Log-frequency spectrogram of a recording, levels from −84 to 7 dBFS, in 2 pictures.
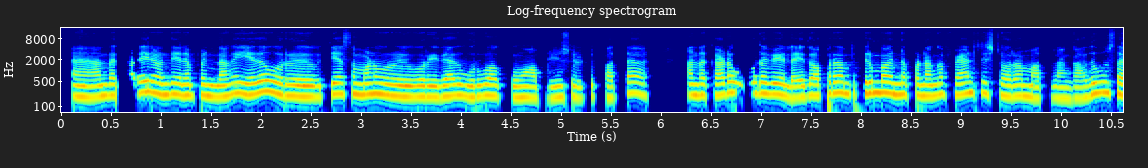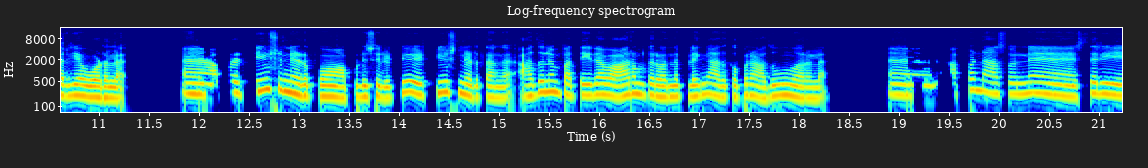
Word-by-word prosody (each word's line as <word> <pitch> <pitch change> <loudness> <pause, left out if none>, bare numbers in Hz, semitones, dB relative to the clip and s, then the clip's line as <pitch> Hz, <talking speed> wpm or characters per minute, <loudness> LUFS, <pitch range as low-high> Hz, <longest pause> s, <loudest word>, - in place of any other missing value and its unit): அ - - +1 0.2
அந்த 200 +2 0 0.2
கடையில 240 +5 0
வந்து 215 +1 0
என்ன 205 - +1
பண்ணியிருந்தாங்க. 195 +1 +1
ஏதோ 235 +4 +3 0.2
ஒரு 200 -2 +1 0.3
வித்தியாசமான, 220 +2 -1
ஒரு 200 -1 +2 0.2
ஒரு 185 0 +3
எதாவது 195 +2 +1
உருவாக்குவோம் 190 -1 -1
அப்டின்னு 175 +2 -5
சொல்லிட்டு 180 +1 -6
பாத்தா, 175 +7 -3 0.6
அந்த 210 0 0
கட 210 +3 +2 0.2
ஓடவே 230 -1 +1
இல்ல. 180 - -1
ஏதோ, 195 - -3
அப்புறம் 235 +3 0
திரும்ப 240 +1 +3
என்ன 215 0 +1
பண்ணாங்க 200 0 0
ஃபேன்சி 230 +3 -2
ஸ்டோரா 195 -4 -3
மாத்துனாங்க. 170 -1 -6
அதுவும் 230 +4 0
சரியா 205 -1 +3
ஓடல. 175 -1 +4 0.9
ஆ - - +1
அப்புறம் 235 +2 -4
"டியூஷன் 280 -2 +3
எடுப்போம்" 195 -1 +3
அப்டின்னு 185 +2 -1
சொல்லிட்டு 180 +6 -1 0.3
டியூஷன் 240 -3 0
எடுத்தாங்க. 180 -1 -2 0.2
அதுலயும் 250 +4 +1
பாத்தீங்கன்னா, 205 +1 0 0.2
ஆரம்பத்தில 210 -2 +1
வந்த 185 +1 +2
பிள்ளைங்க, 195 +3 0
அதுக்கப்புறம் 185 +1 -2
அதுவும் 195 +2 +2
வரல. 170 -1 -2 0.7
அ - - -1 0.6
அப்ப 285 - -32 0.2
நான் 225 -3 -3
சொன்னேன், 225 +1 -1 0.4
சரி 225 -1 +1
205 Hz, 145 wpm, -22 LUFS, 185-225 Hz, 0.9 s, ஓடல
